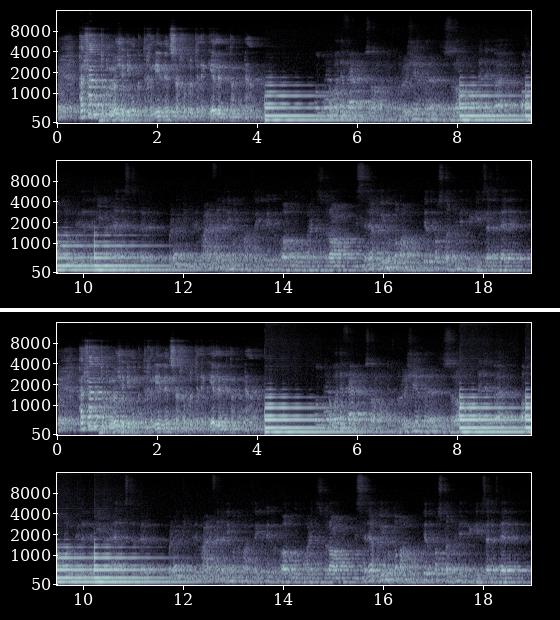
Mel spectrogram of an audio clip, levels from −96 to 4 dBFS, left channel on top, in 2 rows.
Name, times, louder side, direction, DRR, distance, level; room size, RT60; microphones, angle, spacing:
voice 1, 0.1-3.9, equal, 15° left, 2 dB, 4.2 m, -26 dB
Keyboard (musical), 4.1-6.5 8.0-12.3, right 3 dB, 70° right, 1.1 m, -23 dB
voice 2, 5.1-6.5 6.8-8.9 9.2-11.3 11.7-15.1 15.4-18.5, right 1 dB, 35° right, -5 dB, 6.8 m, -32 dB
28.0 x 26.0 x 7.1 m, 2.2 s
head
